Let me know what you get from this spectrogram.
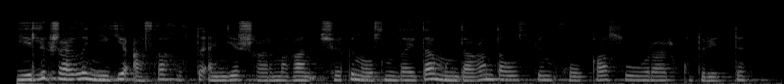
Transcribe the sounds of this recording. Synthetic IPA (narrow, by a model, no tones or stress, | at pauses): je̞ɾlɪkʒɑjlˠəne̞ɡʲe̞ʔɑsqɑqʰʊɾəqt̪əʔænd̪e̞ɾʃəʁɑɾmɑʁɑnʃɪɾkʲɪnwo̞sənd̪ɑjd̪ɑməɴd̪ɑʁɑnd̪ɑwəspe̞ɴqʰo̞lˠqːɑsuoɾɑɾqʰʊd̪ɪɾe̞t̪ːɪ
